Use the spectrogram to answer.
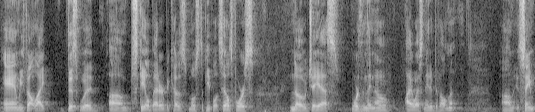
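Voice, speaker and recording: A man's voice: on the low side, darkish tone, a little hiss or hum. Older man giving a technical talk. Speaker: software engineer giving a talk. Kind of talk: informal technical presentation. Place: meetup room with seated audience, indoors.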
